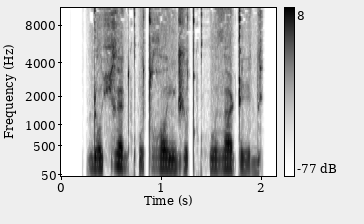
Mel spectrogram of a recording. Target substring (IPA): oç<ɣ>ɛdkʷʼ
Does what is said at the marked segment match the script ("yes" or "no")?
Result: yes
